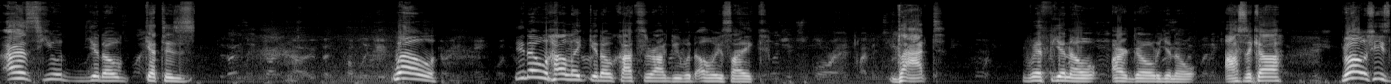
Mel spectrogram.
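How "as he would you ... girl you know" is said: plain reading voice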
